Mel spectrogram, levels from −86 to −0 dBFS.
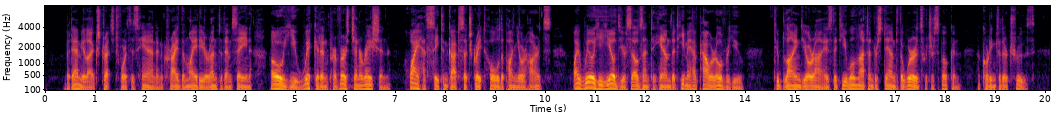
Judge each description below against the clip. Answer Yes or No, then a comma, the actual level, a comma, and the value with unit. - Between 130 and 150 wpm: No, average, 185 wpm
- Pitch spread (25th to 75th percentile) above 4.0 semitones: No, average, 3.1 semitones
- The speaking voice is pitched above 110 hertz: No, very low, 90 Hz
